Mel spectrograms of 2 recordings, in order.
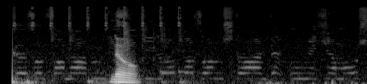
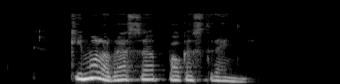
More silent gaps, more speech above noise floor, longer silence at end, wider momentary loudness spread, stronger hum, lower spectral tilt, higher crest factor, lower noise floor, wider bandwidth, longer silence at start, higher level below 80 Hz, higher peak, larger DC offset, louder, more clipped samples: neither; second, 21 dB vs over 70 dB; second, 0 s vs 0.95 s; first, 26 LU vs 13 LU; neither; about the same, -7 dB/octave vs -6.5 dB/octave; first, 24 dB vs 16 dB; second, -44 dBFS vs under -90 dBFS; first, 16 kHz vs 11.5 kHz; second, 0.1 s vs 0.7 s; first, -44 dBFS vs -72 dBFS; first, -2 dBFS vs -6 dBFS; neither; about the same, -21 LUFS vs -21 LUFS; neither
